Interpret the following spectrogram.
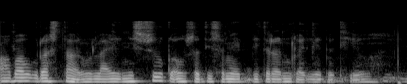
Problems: none marked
